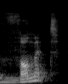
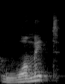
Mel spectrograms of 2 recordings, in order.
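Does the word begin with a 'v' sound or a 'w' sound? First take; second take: v sound; w sound. First: The word begins with a 'v' sound. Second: The word begins with a 'w' sound. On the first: The speaker calls it right. "instead of vomit" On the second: The speaker calls it wrong. "the w and the v are mixed up"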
